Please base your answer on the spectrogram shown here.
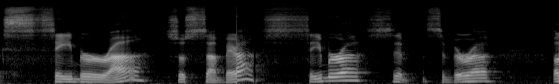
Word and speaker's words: Saber: saying it wrong like everyone's saying sabra sibera in the chat but like that's dumb it's saber with an a it literally makes her sound like mrs saber and i don't like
